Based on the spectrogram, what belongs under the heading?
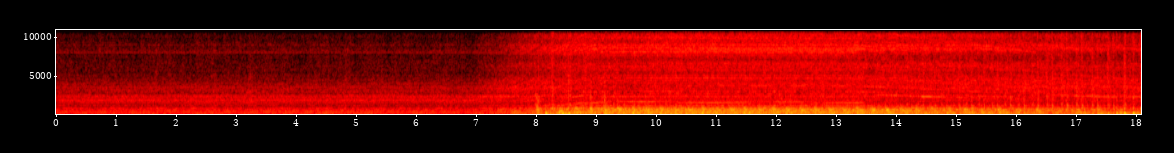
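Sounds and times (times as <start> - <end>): washing machine spinning: 7.2 - 18.0.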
